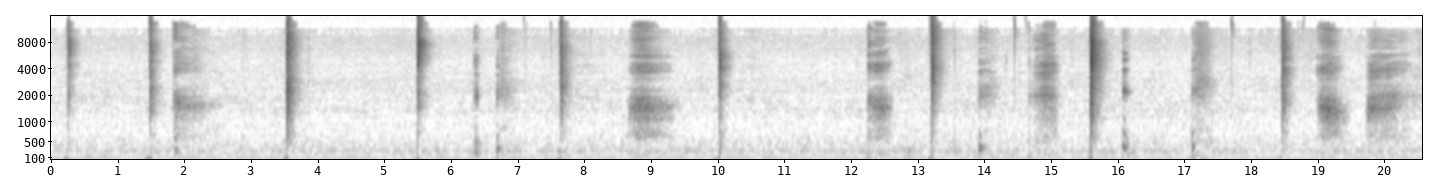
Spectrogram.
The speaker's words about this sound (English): I don't know if you can hear me slap my tits. I hope you can hear it.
